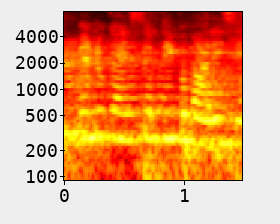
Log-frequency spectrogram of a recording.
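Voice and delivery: speaking up. Real, not acted. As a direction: repeat it up for the congregation. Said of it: "ਉੱਚੀ ਬੋਲ ਕੇ ਦੱਸੋ". (ਉੱਚੀ ਬੋਲ ਕੇ ਦੁਹਰਾਉਣਾ)

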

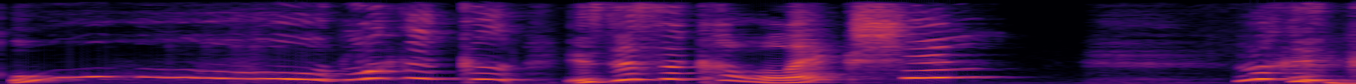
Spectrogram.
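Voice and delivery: very high, squealing delight; excited squeal. Real, not acted. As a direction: gush over the new find. Excited at new candle collection.

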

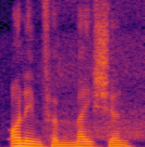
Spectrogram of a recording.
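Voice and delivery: low, soft, gloomy mutter; gloomy murmur. A narrator's reading. Dominic murmurs to the young man, gloomy and low. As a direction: drop the chin and murmur darkly. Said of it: "he murmured, in a gloomy voice".

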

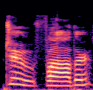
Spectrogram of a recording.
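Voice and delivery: put-on high, loud girl's entreaty; pleading girl. A narrator's reading. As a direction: beg father with a rising lilt. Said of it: "began to plead timidly for their brother".

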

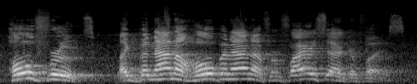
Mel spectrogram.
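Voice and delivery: insistent correction. Retold or imitated. Guru rejecting the sliced fruit tray, insistent correction.

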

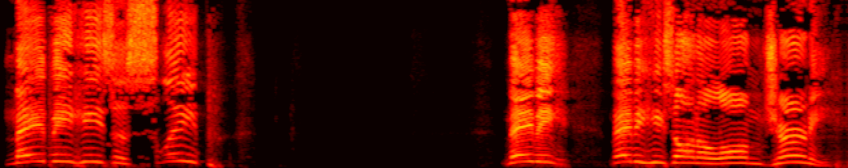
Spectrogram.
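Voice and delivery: high, slow mock sympathy; hammed-up mocking sarcasm; mocking taunt. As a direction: tease them slowly, eyebrows up. Elijah mocking the prophets.

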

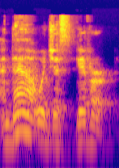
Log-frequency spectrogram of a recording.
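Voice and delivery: ordinary delivery

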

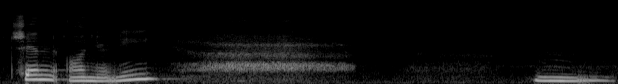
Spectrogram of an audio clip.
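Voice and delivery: soft, whispered resting cues; soft yoga guidance. Acted. Yoga teacher guides class through rest, soft and whispery. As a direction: breathe the cues out gently. Calm cues in forward fold.

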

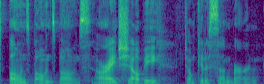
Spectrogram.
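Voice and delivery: ordinary delivery

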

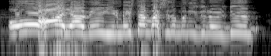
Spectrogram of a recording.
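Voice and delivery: loud, high exasperated cry; a loud, high-pitched wail of disbelief; frustrated outburst. Real, not acted. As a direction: blurt out your outrage at dying. Dies because of teammate.

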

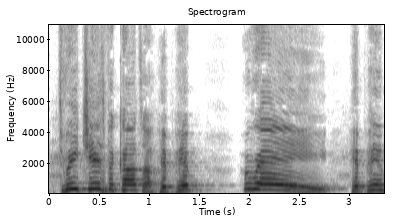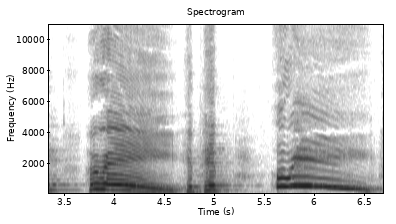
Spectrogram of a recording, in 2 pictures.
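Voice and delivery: high, loud hip hip hooray; rally the room with cheers; cheering. Real, not acted. Cheering for dog's birthday.

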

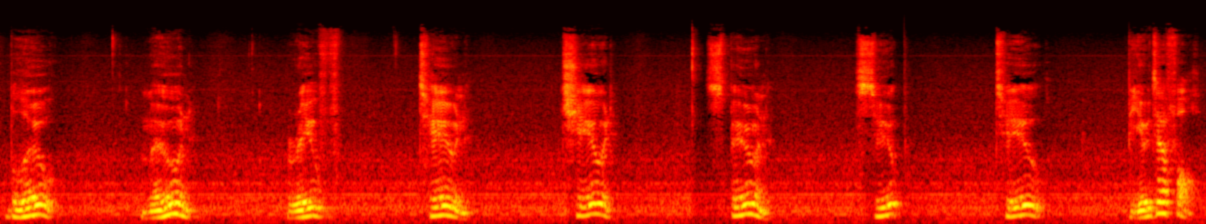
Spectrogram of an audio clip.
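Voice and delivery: Irish accent, long U lifted in pitch. Shown as a demonstration. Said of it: "The long U rises in pitch".

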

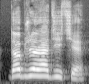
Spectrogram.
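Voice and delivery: loud, high joyful praise; delighted. A narrator's reading. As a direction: burst out with relief and joy. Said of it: "uradował się Konderla".

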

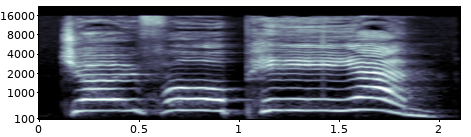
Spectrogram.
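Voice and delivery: slow, high, loud chant-like shout; crowd shouting. A narrator's reading. Mob carrying Joe home, shouting it slowly and high. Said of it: "they were all shouting".

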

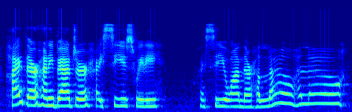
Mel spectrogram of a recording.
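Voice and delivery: high, cooing hello; cooing greeting. Real, not acted. Greeting a viewer called honey badger, high and cooing.

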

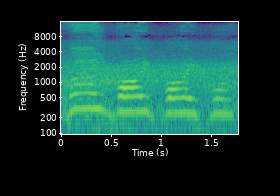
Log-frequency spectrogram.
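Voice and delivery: loud, high farewell call; calling goodbye. Real, not acted. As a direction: call it out to everyone as you leave. Signing off to viewers.

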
